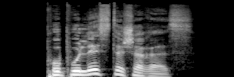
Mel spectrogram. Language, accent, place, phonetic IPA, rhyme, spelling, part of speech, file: German, Germany, Berlin, [popuˈlɪstɪʃəʁəs], -ɪstɪʃəʁəs, populistischeres, adjective, De-populistischeres.ogg
- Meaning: strong/mixed nominative/accusative neuter singular comparative degree of populistisch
